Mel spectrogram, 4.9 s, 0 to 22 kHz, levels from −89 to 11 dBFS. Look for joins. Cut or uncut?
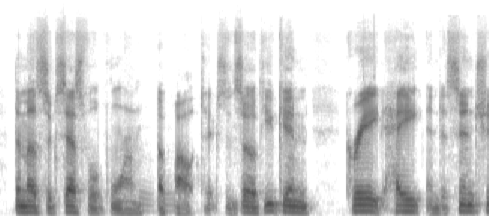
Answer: uncut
